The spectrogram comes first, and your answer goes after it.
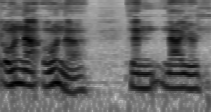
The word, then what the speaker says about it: onaona: Now here's ona ona is a great word because when you say ona ona, it's 4 syllables. But you can also pronounce it onauna when it's only 3 syllables. So depending on what you need for the song, you might sing that word onauna or onaona. And both of them are correct.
